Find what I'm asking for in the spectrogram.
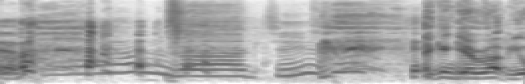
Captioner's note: laughter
